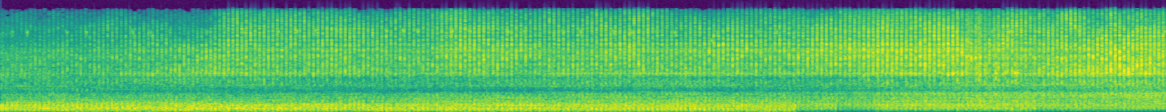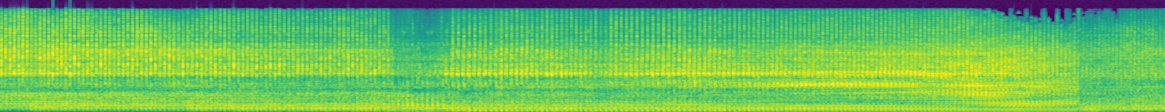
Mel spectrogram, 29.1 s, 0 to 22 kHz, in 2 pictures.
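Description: Kubota RT155 power tiller's single-cylinder diesel engine running steadily under load, pulling a loaded trailer through mud. The engine speed changes near the end, its pitch rising and falling.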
